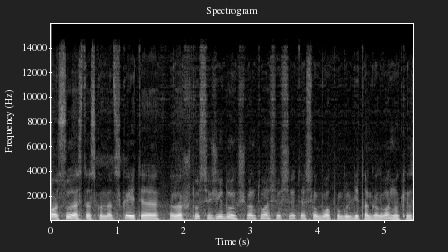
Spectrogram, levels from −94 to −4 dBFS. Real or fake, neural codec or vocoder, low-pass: fake; vocoder, 44.1 kHz, 128 mel bands, Pupu-Vocoder; 14.4 kHz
